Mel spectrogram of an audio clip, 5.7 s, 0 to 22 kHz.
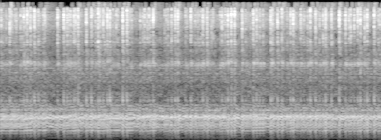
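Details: Chainsaw fitted with a 372 carburetor, repaired ball-bearing detent and a copper-wire choke, test run after repair: steady high pitch with a crisp, even buzz, no stumbling; carburetion sounds healthy.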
